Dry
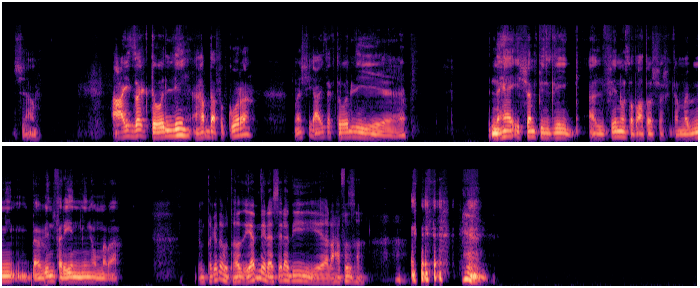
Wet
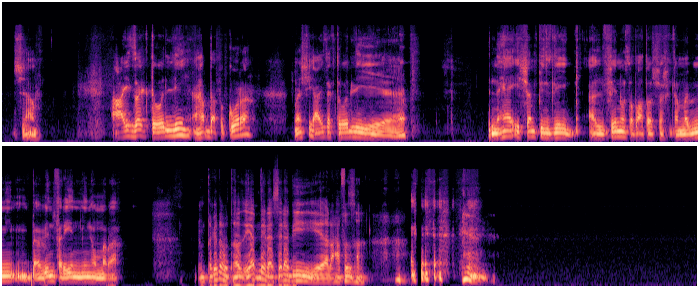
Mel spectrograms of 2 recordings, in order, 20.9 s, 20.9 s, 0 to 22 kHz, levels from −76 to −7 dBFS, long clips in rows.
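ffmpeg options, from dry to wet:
-filter_complex "[0:a]asettb=1/sr,asplit=3[a][b][c];[a]atrim=end=12.004[d];[b]atrim=start=12:end=14.86,asetpts=PTS-STARTPTS,afade=t=in:d=0.004:c=qsin,afade=t=out:st=2.856:d=0.004:c=qsin,aeval=exprs='(tanh(6.31*val(0)+0.8)-tanh(0.8))/6.31':c=same[e];[c]atrim=start=14.856[f];[d][e]acrossfade=d=0.004:c1=hsin:c2=qsin[g];[g][f]acrossfade=d=0.004:c1=qsin:c2=hsin,acompressor=threshold=-28dB:ratio=6,alimiter=level_in=19.5dB:limit=-1dB:release=50:level=0:latency=1,volume=-6dB"

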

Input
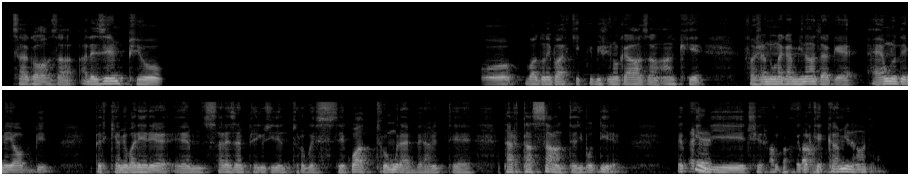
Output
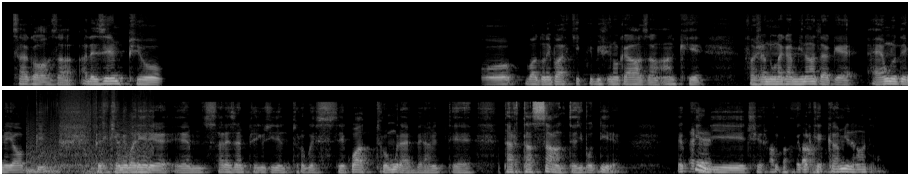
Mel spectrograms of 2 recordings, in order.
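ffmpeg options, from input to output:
-filter_complex "[0:a]asettb=1/sr,asplit=3[a][b][c];[a]atrim=end=9.304[d];[b]atrim=start=9.3:end=10.58,asetpts=PTS-STARTPTS,afade=t=in:d=0.004:c=qsin,afade=t=out:st=1.276:d=0.004:c=qsin,aeval=exprs='val(0)+0.5*0.0266*sgn(val(0))':c=same[e];[c]atrim=start=10.576[f];[d][e]acrossfade=d=0.004:c1=hsin:c2=qsin[g];[g][f]acrossfade=d=0.004:c1=qsin:c2=hsin,asettb=1/sr,asplit=3[h][i][j];[h]atrim=end=13.564[k];[i]atrim=start=13.56:end=14.97,asetpts=PTS-STARTPTS,afade=t=in:d=0.004:c=qsin,afade=t=out:st=1.406:d=0.004:c=qsin,aemphasis=mode=production:type=50fm[l];[j]atrim=start=14.966[m];[k][l]acrossfade=d=0.004:c1=hsin:c2=qsin[n];[n][m]acrossfade=d=0.004:c1=qsin:c2=hsin"

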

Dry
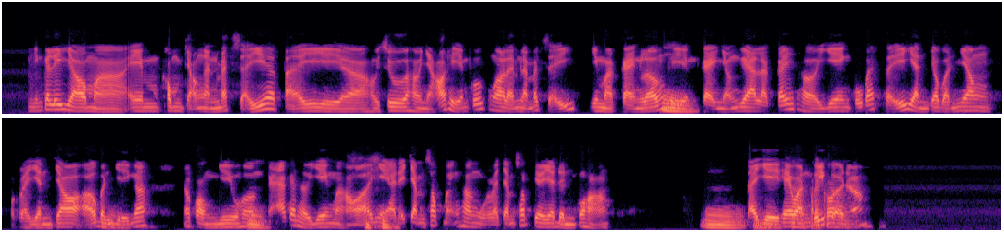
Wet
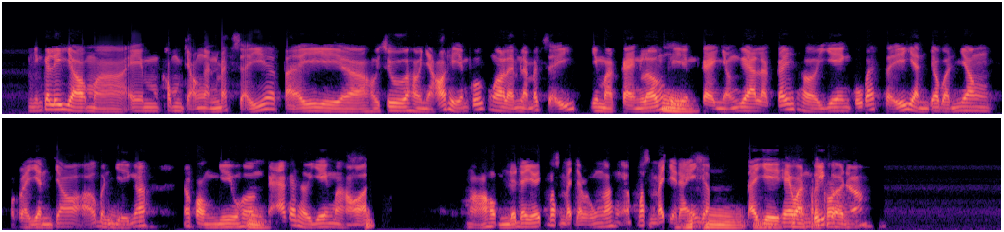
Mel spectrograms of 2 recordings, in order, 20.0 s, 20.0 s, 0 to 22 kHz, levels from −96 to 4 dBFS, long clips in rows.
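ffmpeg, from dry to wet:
-filter_complex "[0:a]asettb=1/sr,asplit=3[a][b][c];[a]atrim=end=0.804[d];[b]atrim=start=0.8:end=2.86,asetpts=PTS-STARTPTS,afade=t=in:d=0.004:c=qsin,afade=t=out:st=2.056:d=0.004:c=qsin,acompressor=threshold=-23dB:ratio=6:attack=3.2:release=140:knee=1:detection=peak[e];[c]atrim=start=2.856[f];[d][e]acrossfade=d=0.004:c1=hsin:c2=qsin[g];[g][f]acrossfade=d=0.004:c1=qsin:c2=hsin,asettb=1/sr,asplit=3[h][i][j];[h]atrim=end=10.454[k];[i]atrim=start=10.45:end=11.37,asetpts=PTS-STARTPTS,afade=t=in:d=0.004:c=qsin,afade=t=out:st=0.916:d=0.004:c=qsin,acompressor=threshold=-27dB:ratio=2.5:attack=3.2:release=140:knee=1:detection=peak[l];[j]atrim=start=11.366[m];[k][l]acrossfade=d=0.004:c1=hsin:c2=qsin[n];[n][m]acrossfade=d=0.004:c1=qsin:c2=hsin,asplit=3[o][p][q];[o]atrim=end=13.642[r];[p]atrim=start=13.638:end=17.072,asetpts=PTS-STARTPTS,areverse[s];[q]atrim=start=17.068[t];[r][s]acrossfade=d=0.004:c1=hsin:c2=hsin[u];[u][t]acrossfade=d=0.004:c1=hsin:c2=hsin"

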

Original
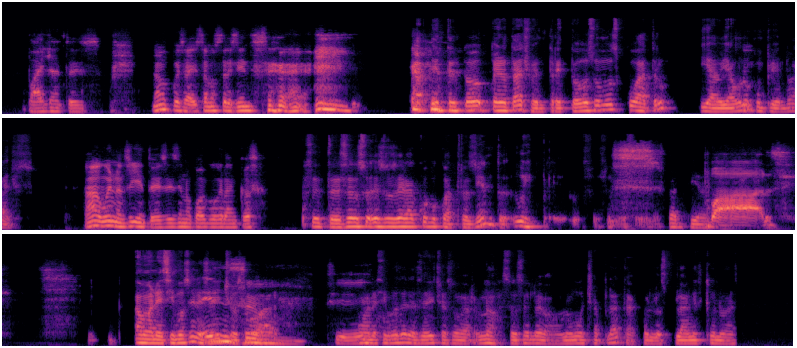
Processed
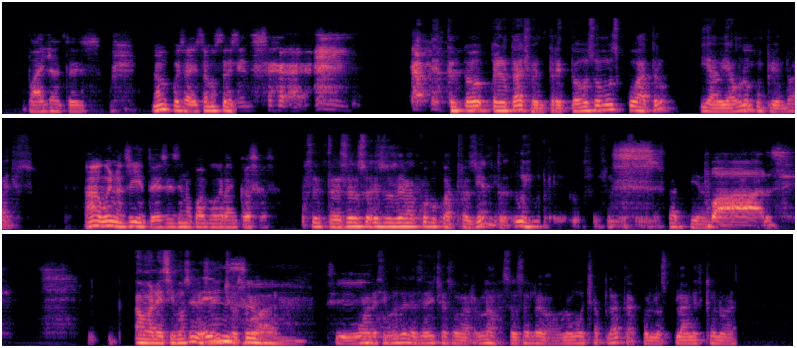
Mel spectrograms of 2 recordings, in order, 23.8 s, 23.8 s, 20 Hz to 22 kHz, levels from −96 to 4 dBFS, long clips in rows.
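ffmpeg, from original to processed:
-filter_complex "[0:a]asettb=1/sr,asplit=3[a][b][c];[a]atrim=end=2.334[d];[b]atrim=start=2.33:end=4.49,asetpts=PTS-STARTPTS,afade=t=in:d=0.004:c=qsin,afade=t=out:st=2.156:d=0.004:c=qsin,highpass=f=620:w=0.5412,highpass=f=620:w=1.3066[e];[c]atrim=start=4.486[f];[d][e]acrossfade=d=0.004:c1=hsin:c2=qsin[g];[g][f]acrossfade=d=0.004:c1=qsin:c2=hsin,asplit=3[h][i][j];[h]afade=t=out:st=10.31:d=0.02[k];[i]aecho=1:1:162:0.106,afade=t=in:st=10.31:d=0.02,afade=t=out:st=13.29:d=0.02[l];[j]afade=t=in:st=13.29:d=0.02[m];[k][l][m]amix=inputs=3:normalize=0,highshelf=f=7.6k:g=-9,aecho=1:1:6.1:0.69"

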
